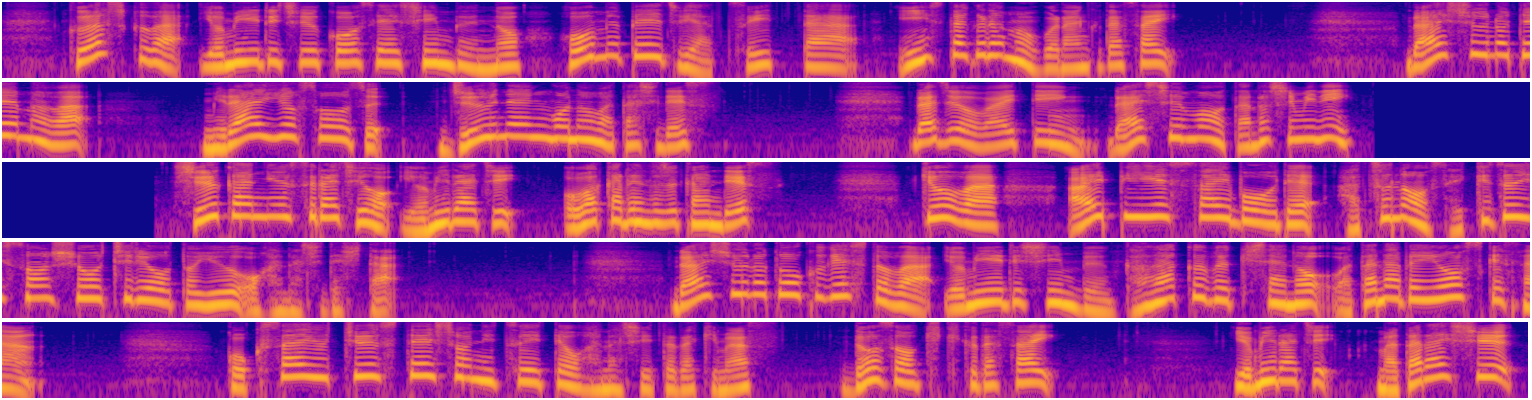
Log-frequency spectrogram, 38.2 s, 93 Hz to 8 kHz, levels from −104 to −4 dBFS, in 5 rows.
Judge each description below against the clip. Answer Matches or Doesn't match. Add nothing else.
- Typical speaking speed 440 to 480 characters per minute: Doesn't match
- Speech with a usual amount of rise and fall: Doesn't match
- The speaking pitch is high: Matches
